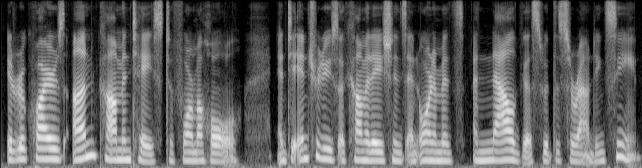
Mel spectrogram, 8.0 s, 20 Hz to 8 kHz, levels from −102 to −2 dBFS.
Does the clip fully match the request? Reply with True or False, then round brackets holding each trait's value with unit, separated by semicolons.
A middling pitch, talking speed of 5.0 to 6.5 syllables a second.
True (165 Hz; 5.5 syllables/s)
